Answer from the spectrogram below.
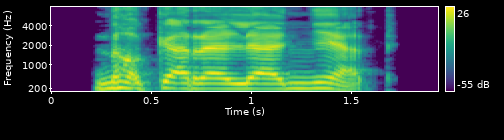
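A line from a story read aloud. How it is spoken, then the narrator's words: Cheeky chuckle. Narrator (Russian): дерзко хохотнул Унатур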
